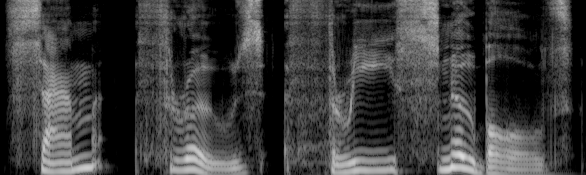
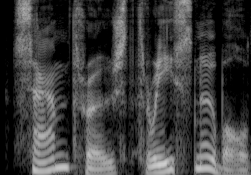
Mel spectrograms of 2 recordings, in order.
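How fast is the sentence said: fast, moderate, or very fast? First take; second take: moderate; fast. First: The sentence is said at a moderate speed. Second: The sentence is said fast.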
